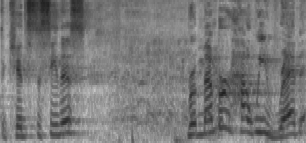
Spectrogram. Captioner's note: audience laughs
